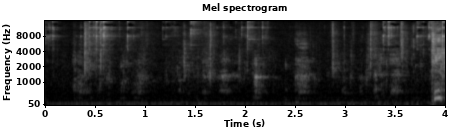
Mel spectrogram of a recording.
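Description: A dog whimpering softly in short, high whines, with scattered light clicks.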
